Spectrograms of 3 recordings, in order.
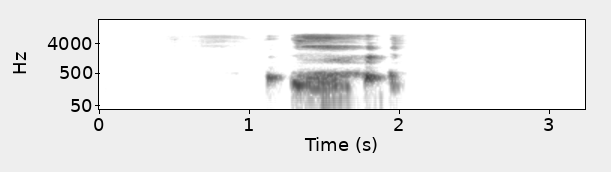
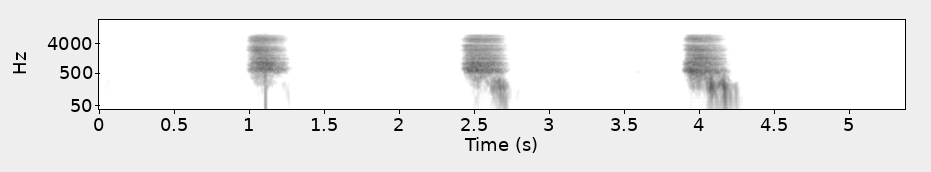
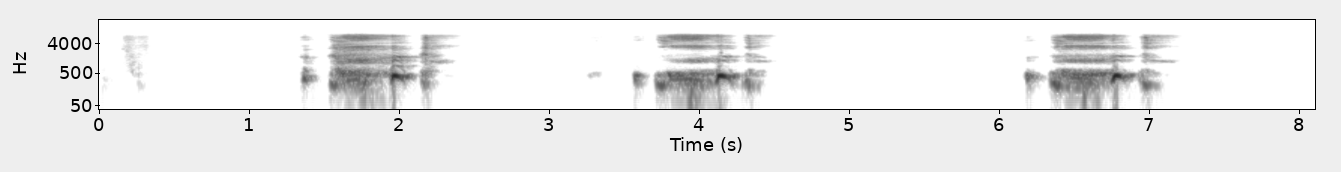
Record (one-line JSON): {"cough_length": "3.2 s", "cough_amplitude": 16508, "cough_signal_mean_std_ratio": 0.35, "exhalation_length": "5.4 s", "exhalation_amplitude": 10240, "exhalation_signal_mean_std_ratio": 0.29, "three_cough_length": "8.1 s", "three_cough_amplitude": 28721, "three_cough_signal_mean_std_ratio": 0.29, "survey_phase": "beta (2021-08-13 to 2022-03-07)", "age": "18-44", "gender": "Female", "wearing_mask": "No", "symptom_runny_or_blocked_nose": true, "symptom_fatigue": true, "symptom_other": true, "smoker_status": "Never smoked", "respiratory_condition_asthma": false, "respiratory_condition_other": false, "recruitment_source": "Test and Trace", "submission_delay": "2 days", "covid_test_result": "Positive", "covid_test_method": "RT-qPCR", "covid_ct_value": 12.5, "covid_ct_gene": "ORF1ab gene", "covid_ct_mean": 13.1, "covid_viral_load": "52000000 copies/ml", "covid_viral_load_category": "High viral load (>1M copies/ml)"}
